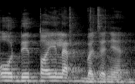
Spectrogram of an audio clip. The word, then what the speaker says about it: eau de toilette: "Eau de toilette" artinya—diucapkan "oh toilet." " Eau" atau "o" artinya air, dan "toilet" hanyalah toilet.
